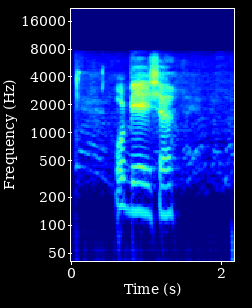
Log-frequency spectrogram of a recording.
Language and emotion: Russian, neutral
